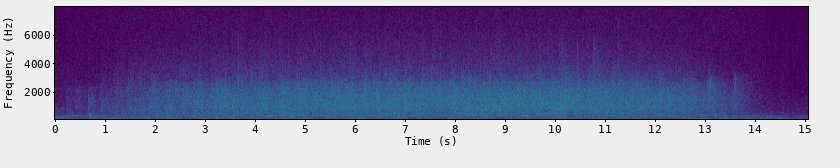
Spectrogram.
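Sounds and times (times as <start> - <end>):
applause: 0.0 - 14.3.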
